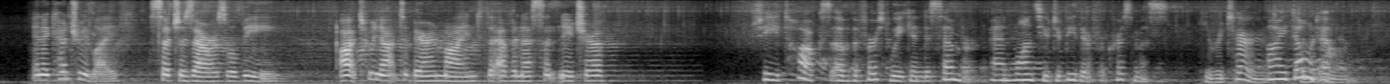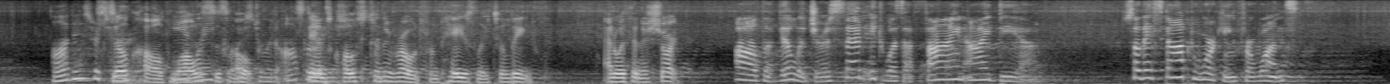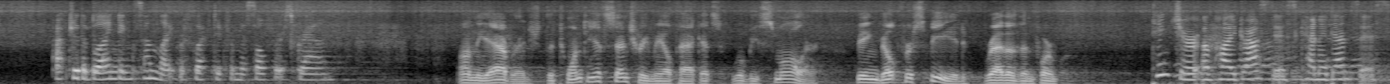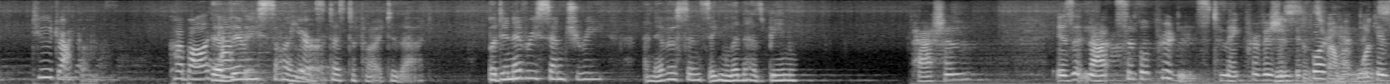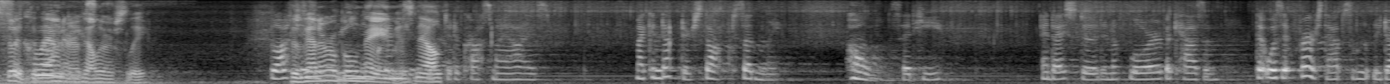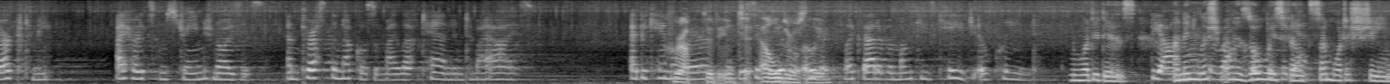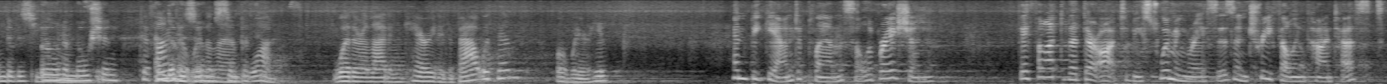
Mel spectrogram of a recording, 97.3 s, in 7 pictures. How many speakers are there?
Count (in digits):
9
